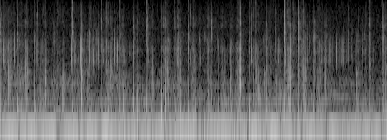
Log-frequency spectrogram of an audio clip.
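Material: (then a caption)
Soap. A solid pink flower-shaped soap bar is scratched with long nails, and powdery flakes fall away. Dense, rapid scratching and crinkly crunching clicks run throughout, with short bright transients over a low, steady rumble.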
